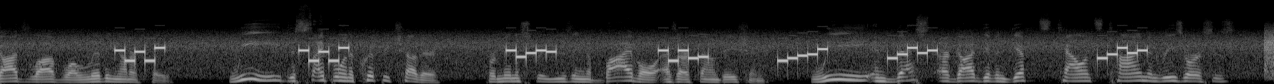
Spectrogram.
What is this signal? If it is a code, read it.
Five-tone selective call (CCIR), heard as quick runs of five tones, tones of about 100 ms, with a squelch burst at the end. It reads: 91811 91811 94798 91934 13560 36679 36679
